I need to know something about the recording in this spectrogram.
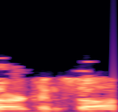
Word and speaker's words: Arkansas: got kansas city kansas they're spelled the same but one is arkansas and one is kansas i don't know where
